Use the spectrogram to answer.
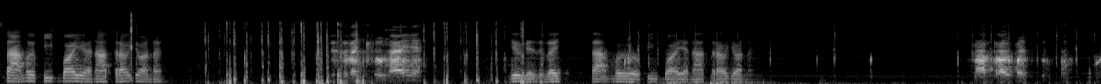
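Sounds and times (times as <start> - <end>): person speaking: 0.0 - 8.9, 9.6 - 11.0
computer keyboard keystrokes: 2.0 - 5.6, 6.2 - 8.4, 9.6 - 11.0.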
